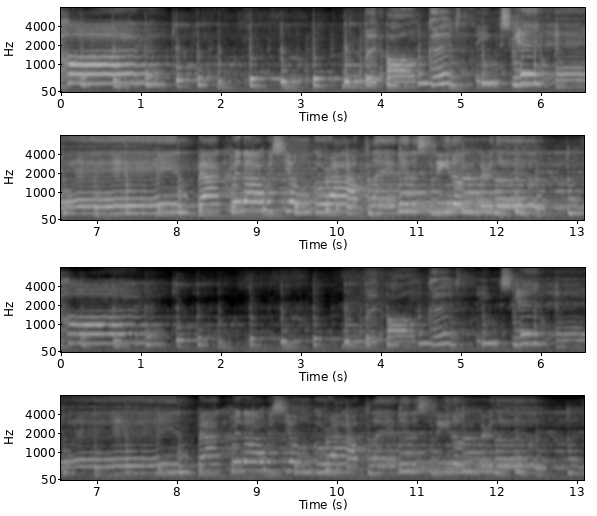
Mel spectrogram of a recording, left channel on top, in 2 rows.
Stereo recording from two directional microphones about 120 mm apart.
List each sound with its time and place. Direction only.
0.0 s music: 30° left (ahead or behind)
3.5 s music: 35° left (ahead or behind)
